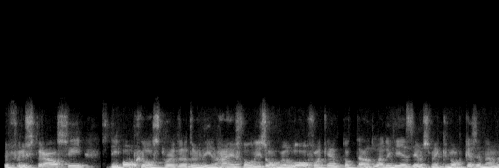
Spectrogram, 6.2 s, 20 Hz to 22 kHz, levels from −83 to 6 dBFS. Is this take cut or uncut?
uncut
